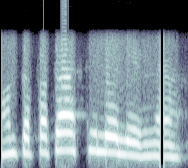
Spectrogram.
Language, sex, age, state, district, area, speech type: Maithili, female, 30-45, Bihar, Saharsa, rural, conversation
